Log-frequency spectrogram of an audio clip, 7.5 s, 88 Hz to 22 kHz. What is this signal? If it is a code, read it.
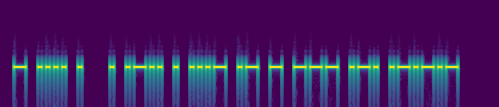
Morse code, heard as a keyed tone, about 21 wpm, 700 Hz. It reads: THE ELEVATOR.
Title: Sentences from Top 1600 Words 20wpm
